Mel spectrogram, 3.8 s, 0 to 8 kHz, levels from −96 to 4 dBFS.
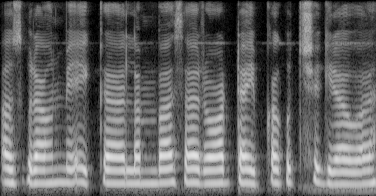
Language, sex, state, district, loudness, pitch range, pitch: Hindi, female, Delhi, New Delhi, -16 LUFS, 200-210 Hz, 205 Hz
